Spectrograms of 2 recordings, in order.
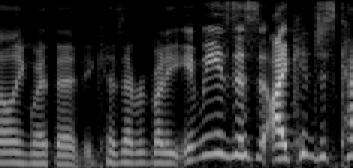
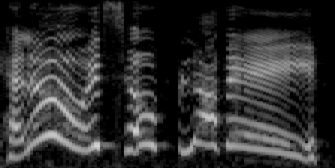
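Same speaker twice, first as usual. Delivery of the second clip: high, slow squeal of delight; mock swooning squeal; gushing fangirl; 13 semitones higher, 3 dB louder, slower than usual. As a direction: coo over fluffy hair. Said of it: "and it was like".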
